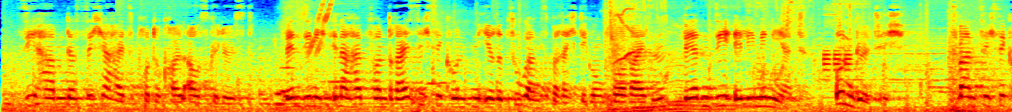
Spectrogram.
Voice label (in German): Computerstimme; Arrow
